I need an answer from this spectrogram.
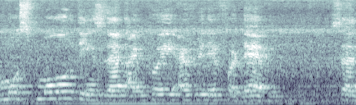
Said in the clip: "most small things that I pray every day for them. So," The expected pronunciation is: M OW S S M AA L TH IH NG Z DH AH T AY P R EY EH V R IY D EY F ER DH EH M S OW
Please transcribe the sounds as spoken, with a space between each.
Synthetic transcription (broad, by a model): M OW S S M AA L T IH NG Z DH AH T AY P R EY EH V R IY D EY F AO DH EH M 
